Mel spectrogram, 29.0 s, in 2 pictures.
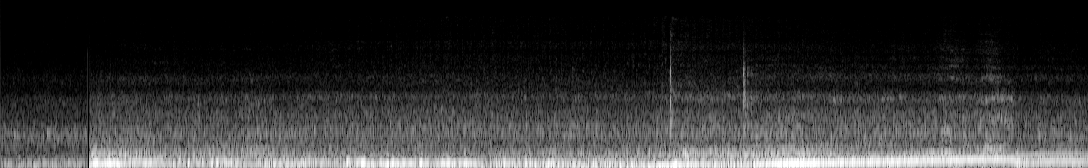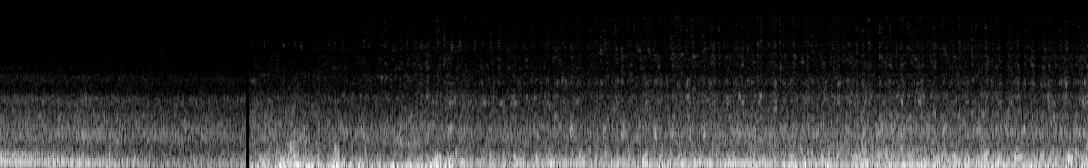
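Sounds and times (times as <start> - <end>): car engine revving: 1.2 - 15.6.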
